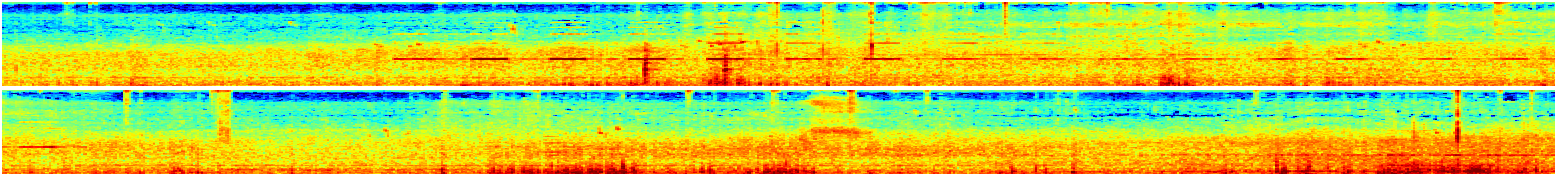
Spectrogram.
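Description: A vehicle's reversing alarm beeping repeatedly for about twelve seconds, starting about four seconds in. Underneath it runs a continuous low rumble of road traffic that swells several times, loudest in the last third.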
